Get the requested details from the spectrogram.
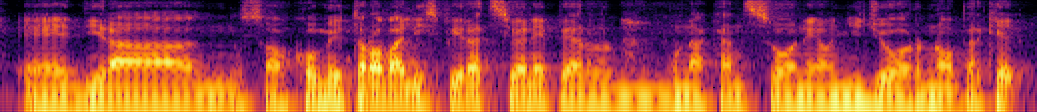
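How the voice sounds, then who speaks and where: A man co-hosting a casual podcast chat, playful and giggly with quick asides. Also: medium pitch, level tone, darkish tone. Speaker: podcast co-host.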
